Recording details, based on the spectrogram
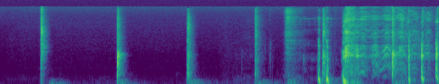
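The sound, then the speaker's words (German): Hand clapping: four slow, evenly spaced sharp claps, then a quicker, denser burst of clapping toward the end with some vocal sounds mixed in. “Es klatscht.”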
